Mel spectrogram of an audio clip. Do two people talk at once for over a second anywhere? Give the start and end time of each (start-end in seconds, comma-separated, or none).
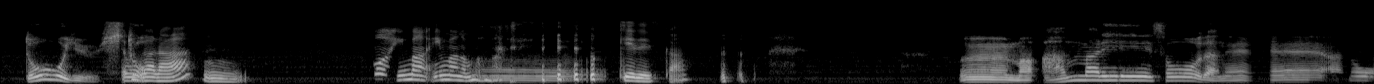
none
